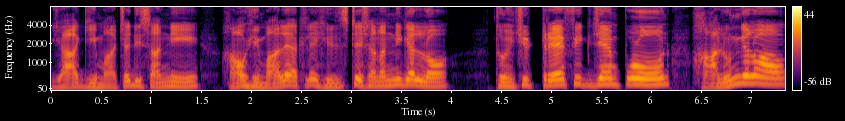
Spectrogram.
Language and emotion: Goan Konkani, surprised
